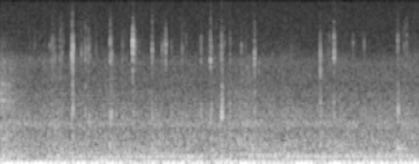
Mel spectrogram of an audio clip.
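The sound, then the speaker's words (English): Light typing as a password is entered on a computer keyboard: a quick, irregular patter of many soft clicks over a steady low hum. It is quiet throughout, with no voices. “We type it twice, once at the beginning because they don't want to make sure that you haven't made a mistake in your first go. So you type it twice.”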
